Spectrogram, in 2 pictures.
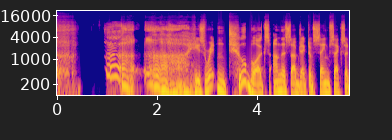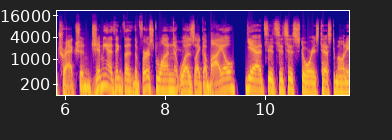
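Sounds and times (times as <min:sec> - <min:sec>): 
person imitating a yawn: 0:00.0 - 0:02.8
speech: 0:01.0 - 0:11.6.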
